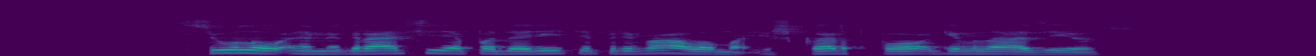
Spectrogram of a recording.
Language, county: Lithuanian, Vilnius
